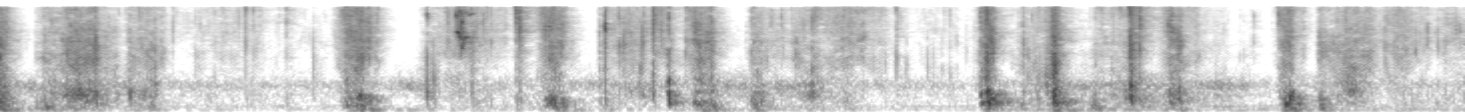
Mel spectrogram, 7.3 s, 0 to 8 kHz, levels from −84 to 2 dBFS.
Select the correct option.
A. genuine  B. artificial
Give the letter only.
B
